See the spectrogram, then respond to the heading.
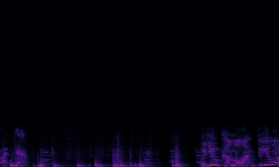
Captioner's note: footsteps up stairs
